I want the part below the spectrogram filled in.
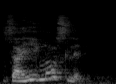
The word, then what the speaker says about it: Sahih Muslim: There is something in Islam that teaches about Sahih Muslim. If I don't pronounce it well, please forgive me. S-A-H-I-H. Sahih Muslim.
